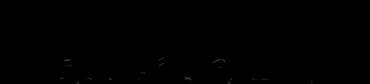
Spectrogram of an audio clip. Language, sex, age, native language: Icelandic, male, 10, Icelandic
